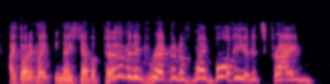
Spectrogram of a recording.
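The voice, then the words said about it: Imitated accent of a royal woman. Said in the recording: “You really nail her accent, you know, her being royalty and such.”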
